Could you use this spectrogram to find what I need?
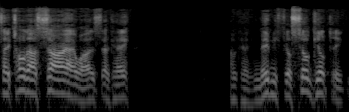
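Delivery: ordinary talk, nothing marked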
